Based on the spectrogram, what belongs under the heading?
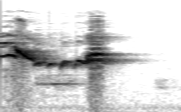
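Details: A single brief whistled phrase from an Oriental magpie-robin calling song, used to make other magpie-robins answer: a bright note sliding down, then rising again, about one second long, followed by silence.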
